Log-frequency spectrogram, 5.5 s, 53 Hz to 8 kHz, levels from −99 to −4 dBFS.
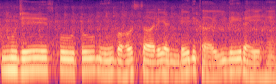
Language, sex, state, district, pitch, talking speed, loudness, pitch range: Hindi, male, Madhya Pradesh, Umaria, 115 Hz, 120 wpm, -14 LUFS, 105-125 Hz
